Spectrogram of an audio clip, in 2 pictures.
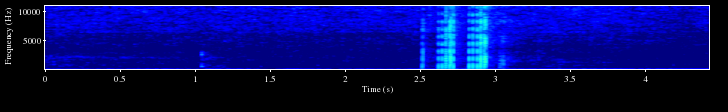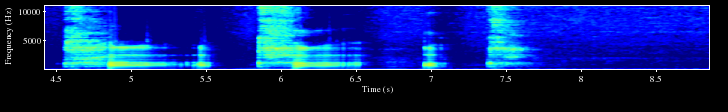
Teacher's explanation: voiceless uvular aspirated plosive consonant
